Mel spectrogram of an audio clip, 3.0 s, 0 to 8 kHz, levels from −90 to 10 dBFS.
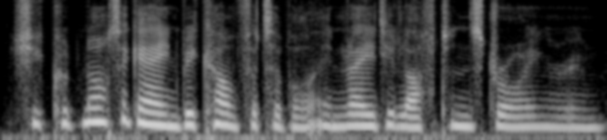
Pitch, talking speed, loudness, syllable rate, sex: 205 Hz, 215 wpm, -18 LUFS, 6.1 syllables/s, female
